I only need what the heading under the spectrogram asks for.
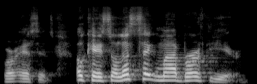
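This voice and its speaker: A man, co-hosting a podcast in a relaxed, joking way and telling stories at length. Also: high voice. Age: 50s. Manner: easygoing, joking, drawn-out storytelling. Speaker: podcast co-host. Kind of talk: casual chat.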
